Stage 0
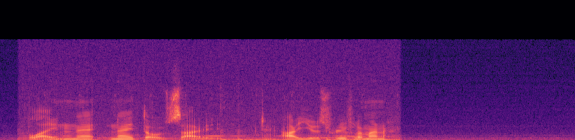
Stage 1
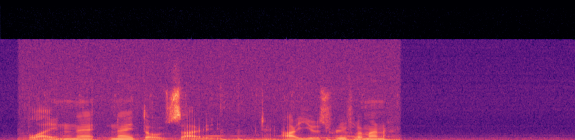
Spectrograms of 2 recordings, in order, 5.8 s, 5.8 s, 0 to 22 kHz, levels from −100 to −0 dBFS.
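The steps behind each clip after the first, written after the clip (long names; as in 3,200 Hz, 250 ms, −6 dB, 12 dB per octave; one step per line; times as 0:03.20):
bass and treble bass +5 dB, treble +11 dB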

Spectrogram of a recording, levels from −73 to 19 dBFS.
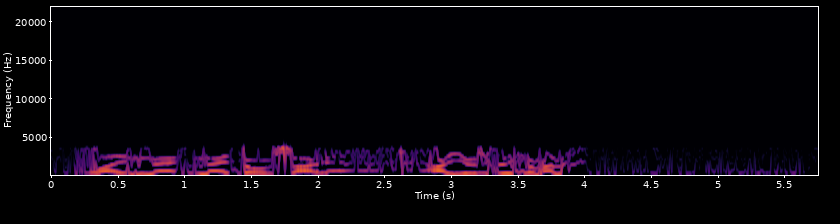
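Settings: three sine waves on the formant tracks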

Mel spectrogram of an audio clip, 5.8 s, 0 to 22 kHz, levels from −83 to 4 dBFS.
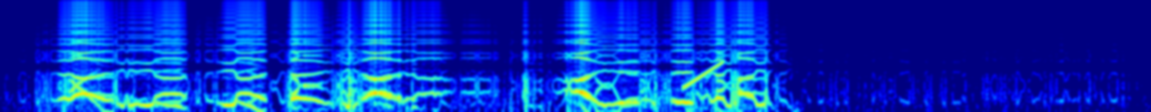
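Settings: sample-rate reduction 1,900 Hz, jitter 0%
sound drawn into the spectrogram rise, 0:03.41–0:03.62, 850–2,300 Hz −26 dBFS
level −6.5 dB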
